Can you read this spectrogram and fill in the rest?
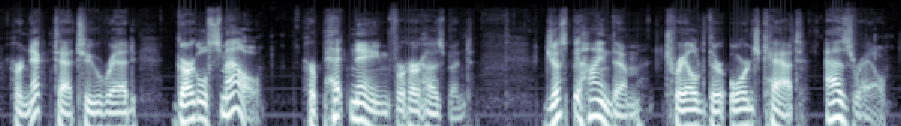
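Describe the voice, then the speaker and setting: A man's voice: mid-range voice, no echo, studio quality. A man narrating a scripted comedic story as a storyteller.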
